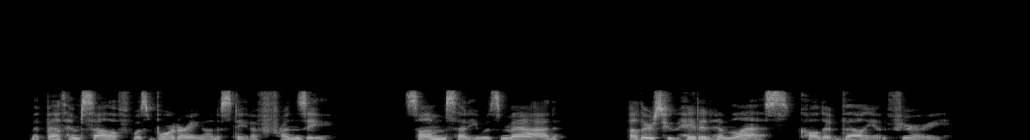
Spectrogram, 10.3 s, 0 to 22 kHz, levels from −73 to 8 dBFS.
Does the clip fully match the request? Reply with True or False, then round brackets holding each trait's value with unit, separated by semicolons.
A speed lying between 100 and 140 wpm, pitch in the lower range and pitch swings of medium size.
False (135 wpm; 190 Hz; 3.9 semitones)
